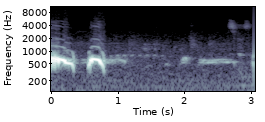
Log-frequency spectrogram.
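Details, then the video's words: Spotted dove cooing in the chiêu and thúc styles: two loud, low, mellow coo notes, the second short and arched, then quiet soft murmurs and the start of another coo. "Tiếng cu gáy chiêu và thúc hay"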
